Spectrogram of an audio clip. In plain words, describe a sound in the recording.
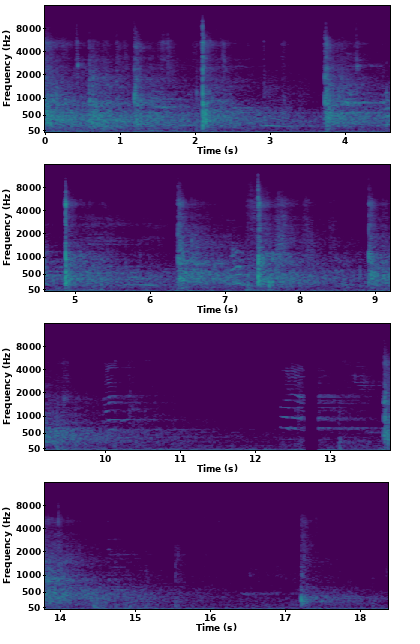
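Tennis balls are struck sharply with rackets, echoing in a large indoor hall.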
